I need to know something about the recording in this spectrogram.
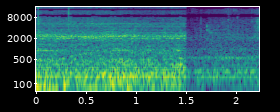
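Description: Steady low kitchen background noise beside a gas range where a pot of beans is simmering. It drops abruptly to quieter room tone about one and a half seconds in.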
